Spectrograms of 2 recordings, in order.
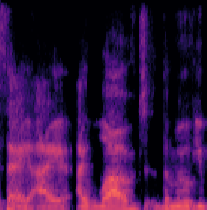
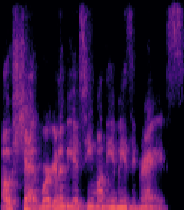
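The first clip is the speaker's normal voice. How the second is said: ordinary talk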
